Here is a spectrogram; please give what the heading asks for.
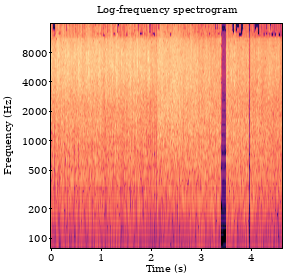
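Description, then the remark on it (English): Steady rain hisses in a dense, continuous wash, with a breeze adding a rougher, rushing layer; loud and unbroken apart from a sudden brief dropout near the end. “This sound of rain and its accompanying breeze sends many to sleep, snuggling safely and comfortably in a firm textured bed.”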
